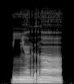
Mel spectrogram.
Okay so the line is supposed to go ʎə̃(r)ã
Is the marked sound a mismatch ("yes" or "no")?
no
